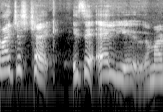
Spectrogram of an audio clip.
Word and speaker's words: Eliu: So first of all, can I just check, is it Eliu? Am I pronouncing that correctly? Correct. Eliu.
